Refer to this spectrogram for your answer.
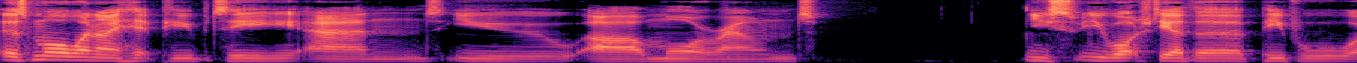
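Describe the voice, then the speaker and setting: On a very clean recording with a silent background, a man with a British accent talks at a fairly slow pace, medium pitch, and fairly even intonation. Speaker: podcast producer and editor. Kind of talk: casual chat.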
